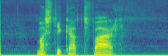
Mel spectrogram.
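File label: "masticatoir", Dutch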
